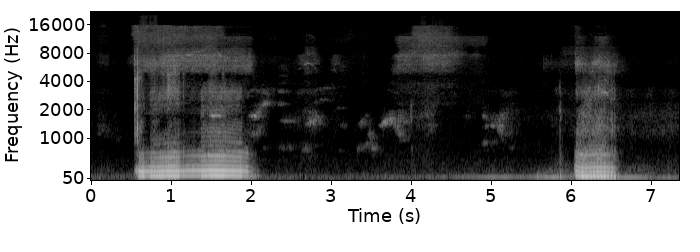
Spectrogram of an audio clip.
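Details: Pet sleeping soundly while someone tries to wake him: loud, deep, droning snores with a rattling tone and quieter breathing between them.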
